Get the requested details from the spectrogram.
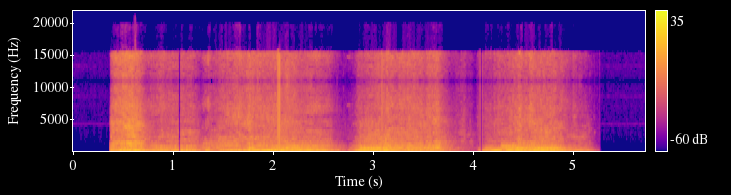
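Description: A polar bear gives three deep, rasping roaring growls, each lasting about a second and a half.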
